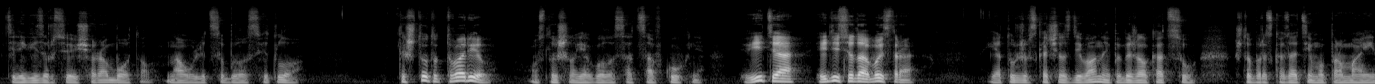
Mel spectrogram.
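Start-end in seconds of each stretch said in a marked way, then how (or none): 4.0-4.9 angry father. Acted. Father scolds son. 7.4-9.2 shouting. Acted. Father calls son urgently.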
